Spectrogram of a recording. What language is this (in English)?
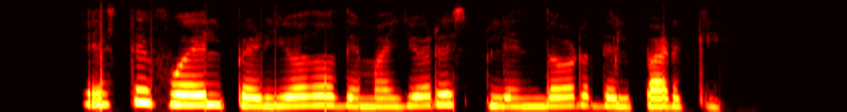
Spanish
